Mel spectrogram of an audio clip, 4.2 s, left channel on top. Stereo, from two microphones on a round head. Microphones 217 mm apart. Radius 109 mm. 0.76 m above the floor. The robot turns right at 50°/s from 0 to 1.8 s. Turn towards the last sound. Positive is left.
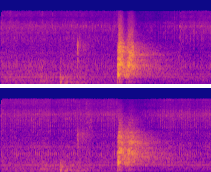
turn(degrees=40)  # may be behind; listen again after turning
